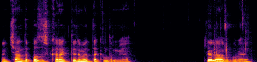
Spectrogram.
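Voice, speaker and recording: A man casually commenting on his own gameplay as a gaming video host, excitable and quick to get frustrated. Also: on the low side. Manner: excitable, frustrated outbursts while upgrading items. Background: keyboard typing and mouse clicks.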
